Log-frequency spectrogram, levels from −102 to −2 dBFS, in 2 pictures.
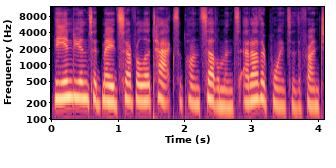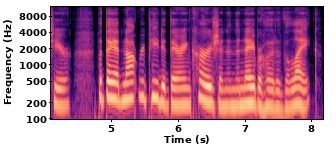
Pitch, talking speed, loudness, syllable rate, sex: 200 Hz, 200 wpm, -18 LUFS, 5.5 syllables/s, female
